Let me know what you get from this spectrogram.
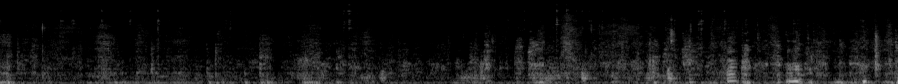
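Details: Dog panting during rough play between two dogs, Reina and Bella, which have played for at least two hours that day. Breathy, rasping bursts repeat unevenly about every two-thirds of a second over scuffling noises and a low rumble.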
